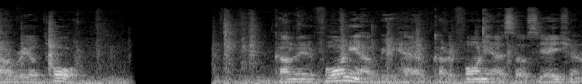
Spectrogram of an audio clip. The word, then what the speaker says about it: Realtor: It pronounced as Realtor, not Realtor. Okay, they will tell you Realtor.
